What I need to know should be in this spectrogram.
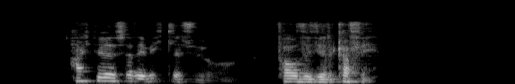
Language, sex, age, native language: Icelandic, male, 50-59, Icelandic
